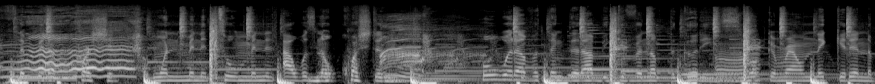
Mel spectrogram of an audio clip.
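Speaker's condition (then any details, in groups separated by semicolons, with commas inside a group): No condition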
